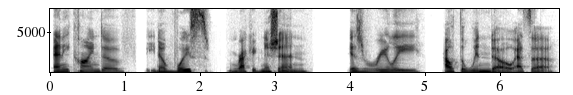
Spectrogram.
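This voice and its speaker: A woman with a fairly low voice co-hosts a casual podcast, explaining things as she goes and thinking aloud with small restarts. The sound is dry and close to the microphone. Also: steady tone, takes it slowly, creaky, bright, forceful tone, dry recording. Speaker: podcast co-host. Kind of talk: casual conversational discussion.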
